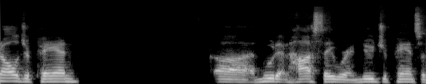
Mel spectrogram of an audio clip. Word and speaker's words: Hase: Miracle Violence Connection against Muto and How do you pronounce Hase? Hase, yep.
